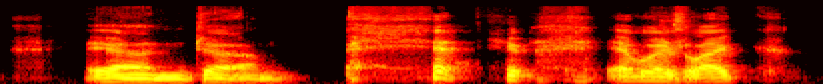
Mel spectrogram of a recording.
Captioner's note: laughs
